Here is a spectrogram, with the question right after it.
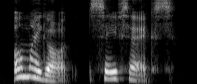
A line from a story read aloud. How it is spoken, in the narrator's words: Stiles blurts out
